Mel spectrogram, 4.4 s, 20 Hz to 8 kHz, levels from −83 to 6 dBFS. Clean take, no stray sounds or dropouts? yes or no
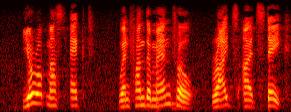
yes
